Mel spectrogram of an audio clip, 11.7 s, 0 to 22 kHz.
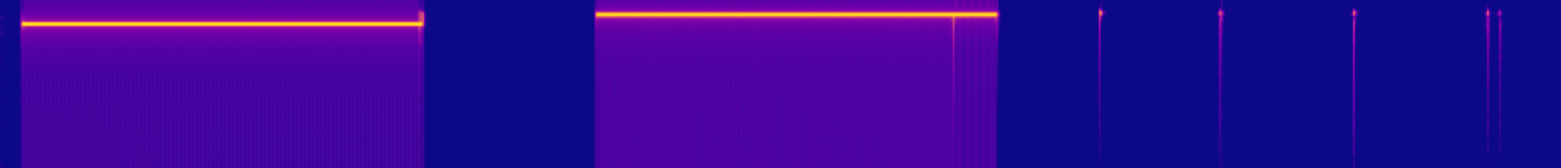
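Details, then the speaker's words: Very high, thin steady tones rising from 8,000 Hz upward, each higher than the last, then faint ticks: an age-related high-frequency hearing test. "okay if you can hear 8,000 Hertz you're both alive and not hearing impaired but let's keep raising the frequency"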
